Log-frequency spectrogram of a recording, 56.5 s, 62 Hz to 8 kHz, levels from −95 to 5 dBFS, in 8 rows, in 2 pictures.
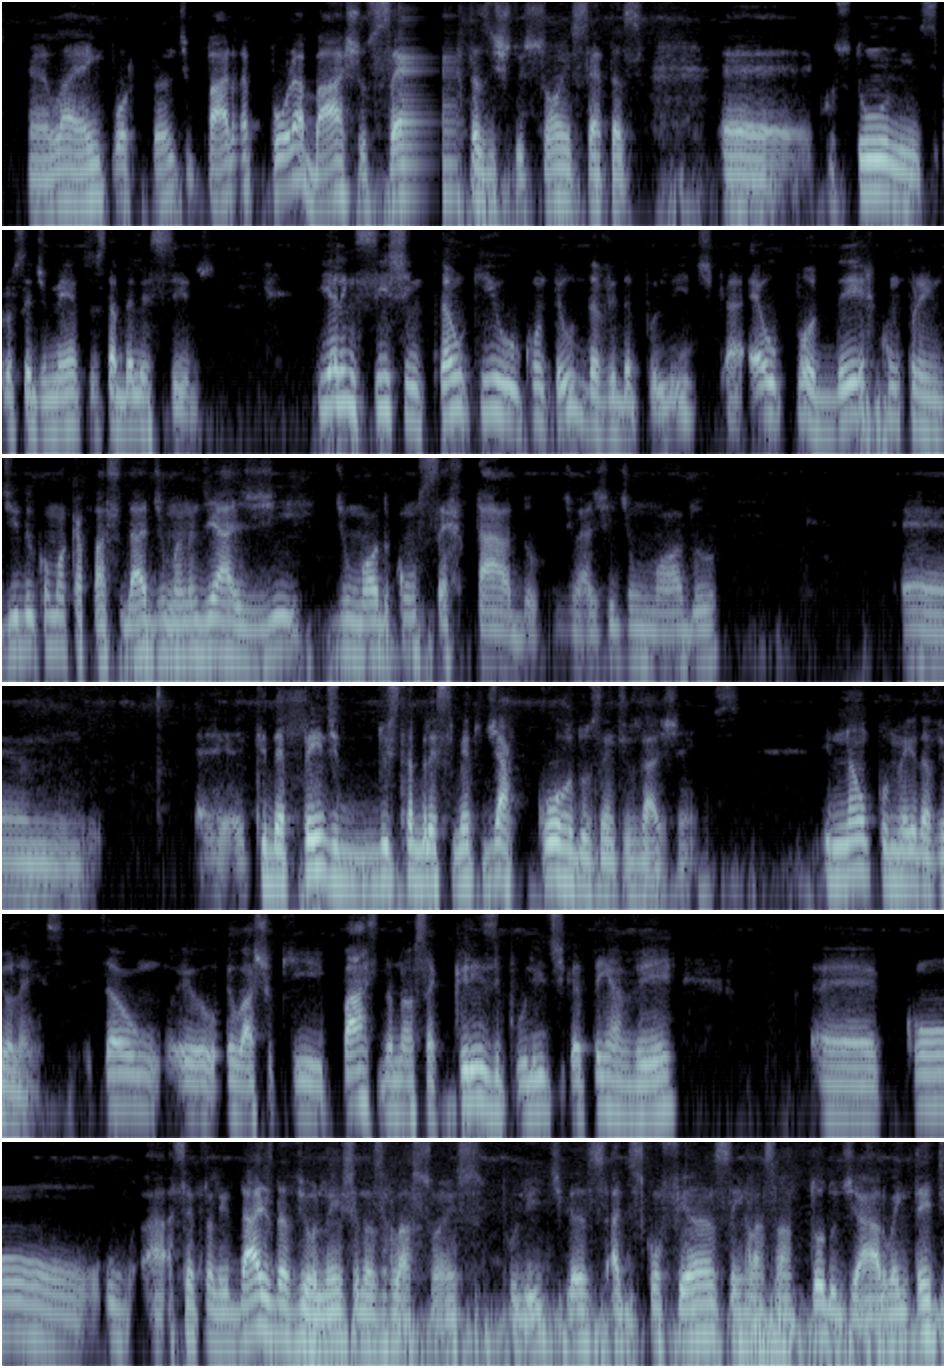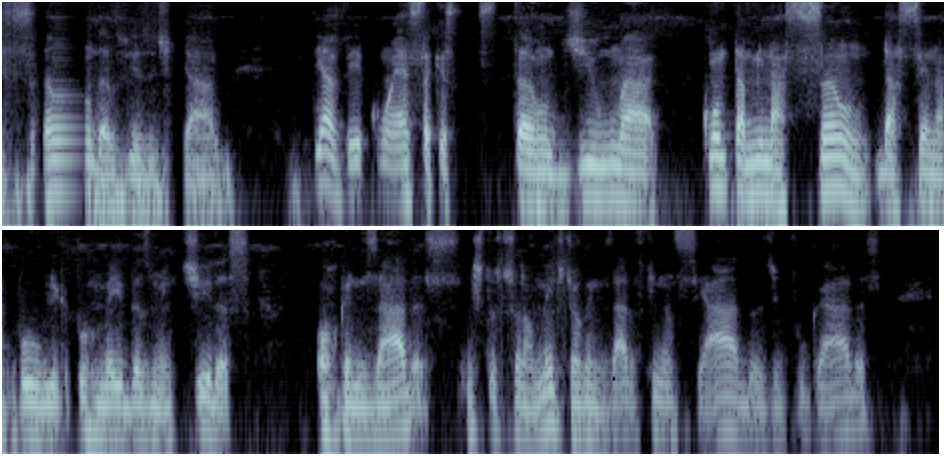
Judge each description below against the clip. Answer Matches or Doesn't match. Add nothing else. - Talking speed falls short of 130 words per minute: Matches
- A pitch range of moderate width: Matches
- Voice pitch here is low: Matches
